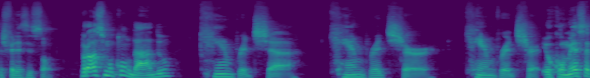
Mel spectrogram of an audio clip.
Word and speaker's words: Cambridgeshire: Próximo condado, Cambridgeshire.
